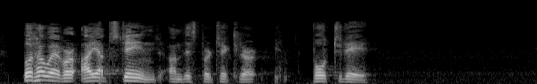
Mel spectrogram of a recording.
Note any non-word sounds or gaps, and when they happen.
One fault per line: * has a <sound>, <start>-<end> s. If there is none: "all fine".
all fine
